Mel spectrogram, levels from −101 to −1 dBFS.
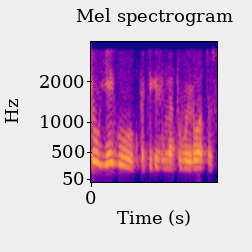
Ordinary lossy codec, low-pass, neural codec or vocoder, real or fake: AAC, 32 kbps; 3.6 kHz; none; real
